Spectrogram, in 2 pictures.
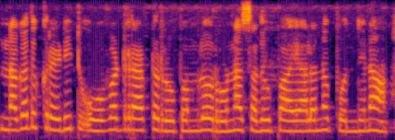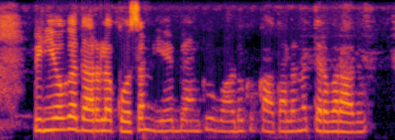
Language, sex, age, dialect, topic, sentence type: Telugu, female, 18-24, Central/Coastal, banking, statement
